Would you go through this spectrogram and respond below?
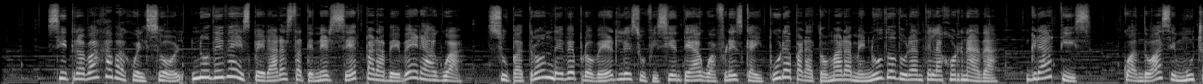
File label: Spanish Radio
